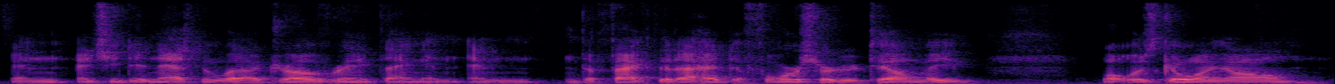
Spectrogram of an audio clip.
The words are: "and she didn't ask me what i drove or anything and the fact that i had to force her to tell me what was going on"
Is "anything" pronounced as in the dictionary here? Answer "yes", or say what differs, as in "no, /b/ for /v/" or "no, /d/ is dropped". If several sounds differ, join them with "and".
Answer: yes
